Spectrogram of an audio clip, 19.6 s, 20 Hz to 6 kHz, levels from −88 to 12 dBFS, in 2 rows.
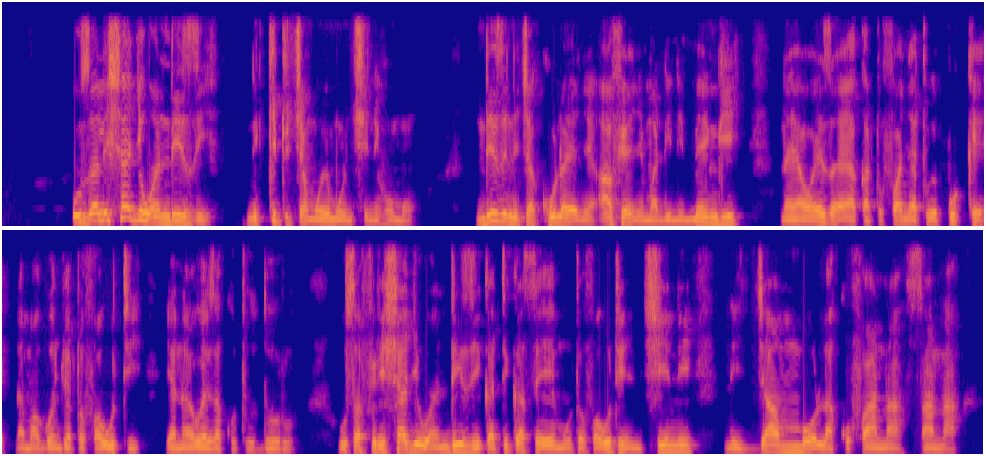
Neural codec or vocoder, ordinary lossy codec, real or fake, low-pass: none; AAC, 48 kbps; real; 5.4 kHz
